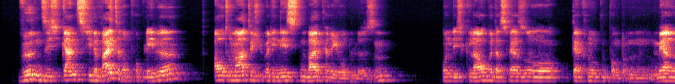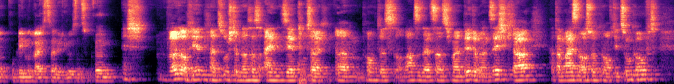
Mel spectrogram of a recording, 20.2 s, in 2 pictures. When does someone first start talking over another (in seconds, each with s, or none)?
none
